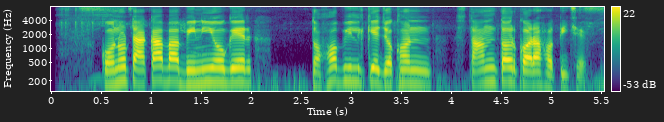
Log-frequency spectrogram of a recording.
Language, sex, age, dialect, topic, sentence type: Bengali, male, 18-24, Western, banking, statement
